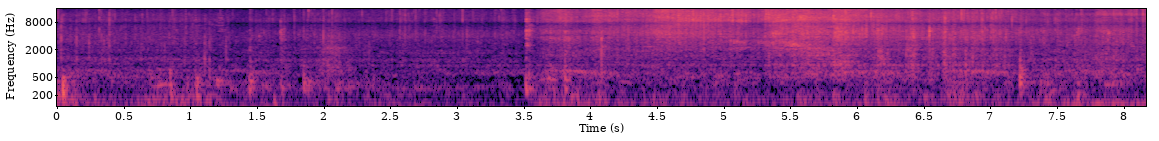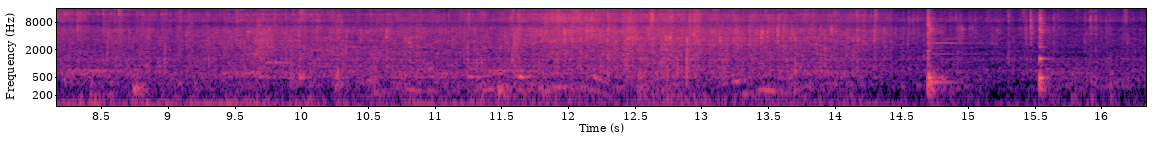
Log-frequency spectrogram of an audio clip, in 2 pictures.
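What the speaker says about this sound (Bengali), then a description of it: "একটু সময় ধরে আস্তে আস্তে ভেজে নেব" Drumstick flower and fish fritters frying in hot oil, a continuous sizzle that swells louder after a few seconds, with occasional stirring clicks and taps.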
